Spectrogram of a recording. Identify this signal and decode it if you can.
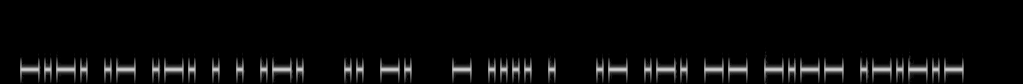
Morse code, heard as a keyed tone, about 20 wpm, 700 Hz. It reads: CAREER IN THE ARMY.
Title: Sentences from Top 1000 Words - Review Part 6 - 20wpm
